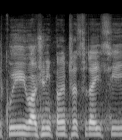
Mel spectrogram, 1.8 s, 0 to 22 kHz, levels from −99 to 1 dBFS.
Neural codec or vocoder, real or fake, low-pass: codec, 44.1 kHz, 3.4 kbps, Pupu-Codec; fake; 14.4 kHz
